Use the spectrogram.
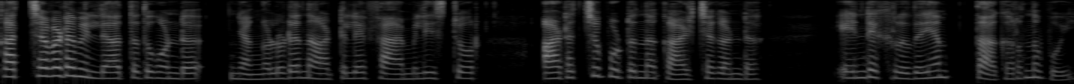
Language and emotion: Malayalam, sad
